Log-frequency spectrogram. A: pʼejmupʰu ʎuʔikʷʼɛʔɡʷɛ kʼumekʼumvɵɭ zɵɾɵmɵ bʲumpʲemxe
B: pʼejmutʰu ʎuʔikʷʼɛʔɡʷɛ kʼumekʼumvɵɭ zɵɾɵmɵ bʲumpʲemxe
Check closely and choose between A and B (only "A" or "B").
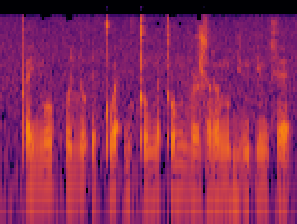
A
